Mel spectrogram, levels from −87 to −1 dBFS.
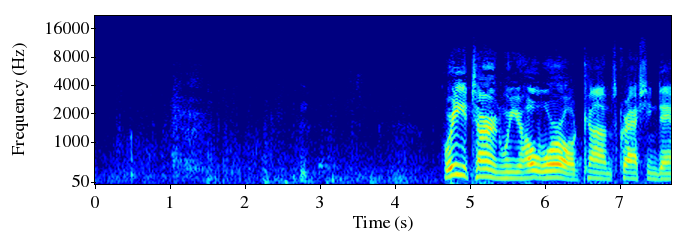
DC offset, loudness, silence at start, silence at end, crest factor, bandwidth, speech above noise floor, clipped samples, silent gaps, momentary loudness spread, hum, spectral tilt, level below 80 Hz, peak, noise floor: under 0.1%; -31 LUFS; 2.55 s; 0 s; 18 dB; 11 kHz; 36 dB; under 0.1%; none; 8 LU; none; -5 dB/octave; -66 dBFS; -16 dBFS; -67 dBFS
